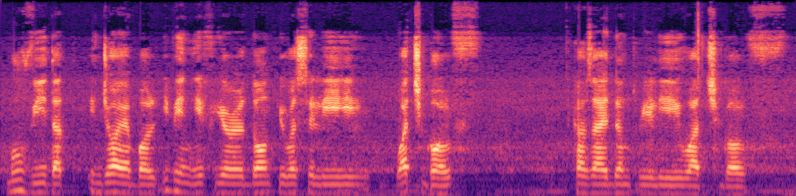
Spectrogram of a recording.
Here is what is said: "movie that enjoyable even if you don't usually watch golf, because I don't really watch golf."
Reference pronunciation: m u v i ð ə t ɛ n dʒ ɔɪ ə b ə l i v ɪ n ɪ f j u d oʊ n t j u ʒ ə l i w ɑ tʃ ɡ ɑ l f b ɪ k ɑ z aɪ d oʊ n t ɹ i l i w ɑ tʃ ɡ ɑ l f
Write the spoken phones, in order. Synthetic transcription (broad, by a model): m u v i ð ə t ɛ n dʒ ɔɪ ə b ə l i v ɪ n ɪ f j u d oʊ n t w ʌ s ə l i w ɑ tʃ ɡ ɑ l f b k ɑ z aɪ d oʊ n t ɹ i l i w ɑ tʃ ɡ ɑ l f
